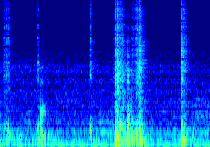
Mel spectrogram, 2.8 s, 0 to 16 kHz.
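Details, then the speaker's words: PreSonus Studio 68c audio interface, two years old: the left volume knob, turned from minimum to maximum, gives irregular scratchy crackles and pops in bursts, worst around halfway; dust in the potentiometer, which is cleaned with WD-40 Specialist contact cleaner. "it makes a sound a strange sound when screech-like sound when you move it from minimum to maximum"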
